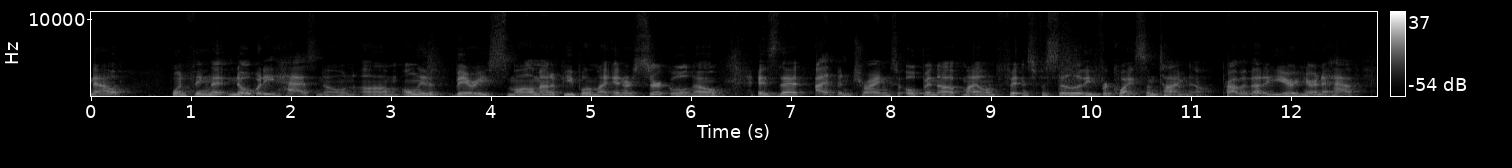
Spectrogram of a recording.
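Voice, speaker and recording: Someone with an American accent speaks amid noticeable background noise and audible room echo. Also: man, fairly high pitch for a man, ordinary pitch variation, moderate pace. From US Northeast (Connecticut). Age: 20s. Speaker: personal trainer and fitness vlogger. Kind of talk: casual vlog announcement. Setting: home garage gym.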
